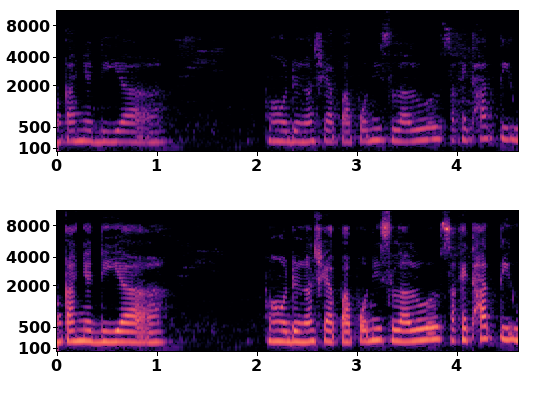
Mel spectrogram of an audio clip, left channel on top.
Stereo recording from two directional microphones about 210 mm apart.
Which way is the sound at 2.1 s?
50° right (ahead or behind).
